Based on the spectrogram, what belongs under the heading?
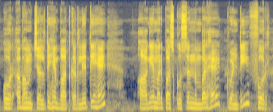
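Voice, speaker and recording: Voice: mid-range voice, normal speed, fairly bright tone, a little hiss or hum. A teacher giving a grammar lesson for exam prep, working through questions one by one, repeating each answer and reading the question numbers in English.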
